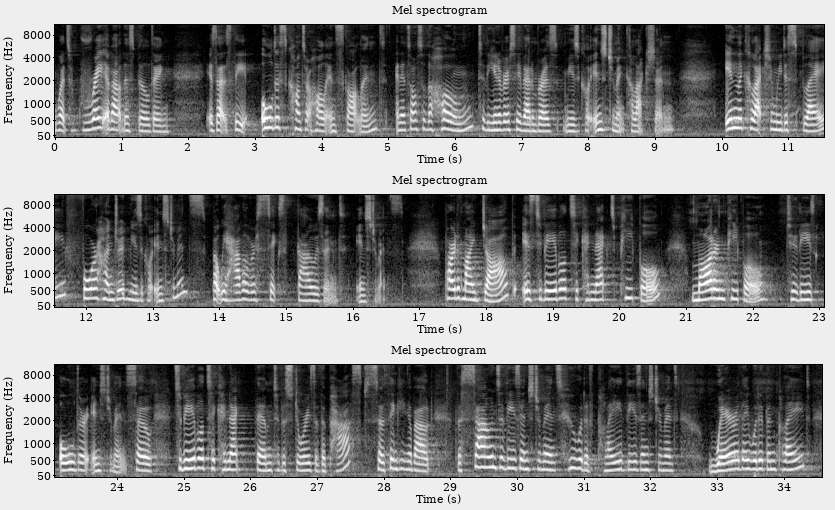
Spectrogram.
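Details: Adult woman speaking; Normal speech.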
